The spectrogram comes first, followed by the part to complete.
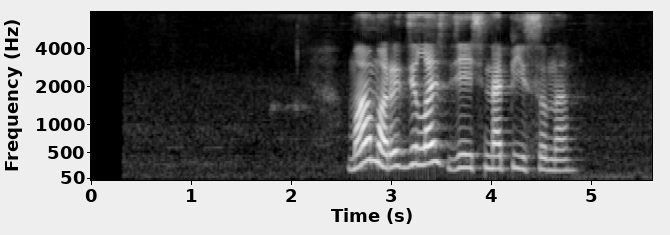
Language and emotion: Russian, positive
